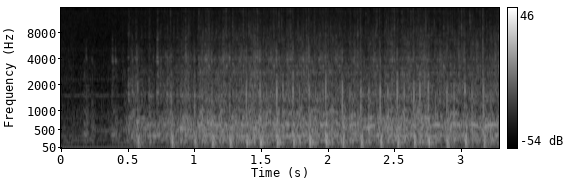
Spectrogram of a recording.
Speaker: okay I've slowed down a little bit you didn't hear any beep beep beep so it seems to be happy with me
